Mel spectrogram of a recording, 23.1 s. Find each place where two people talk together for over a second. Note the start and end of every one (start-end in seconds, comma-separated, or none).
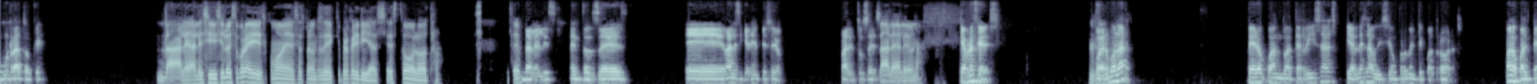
none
